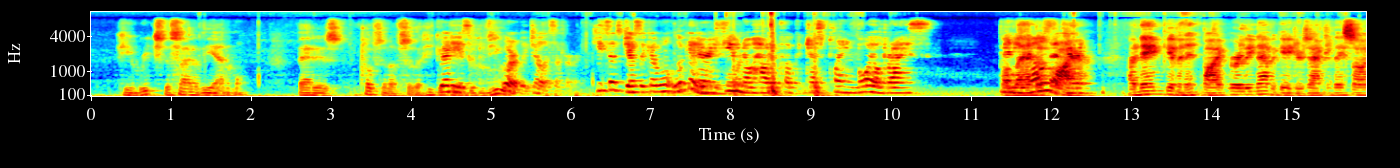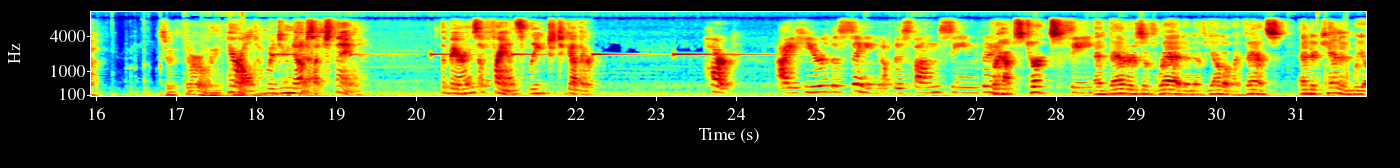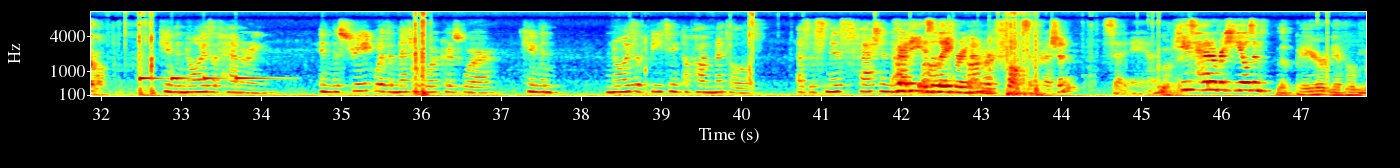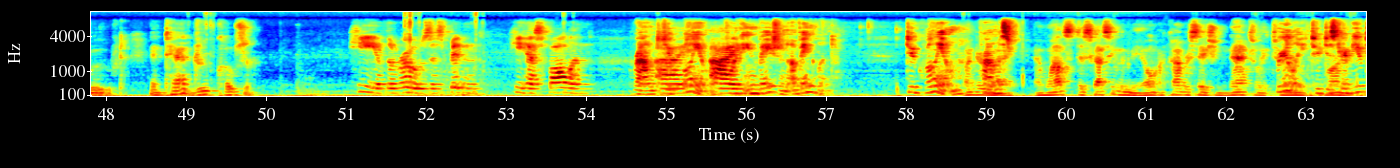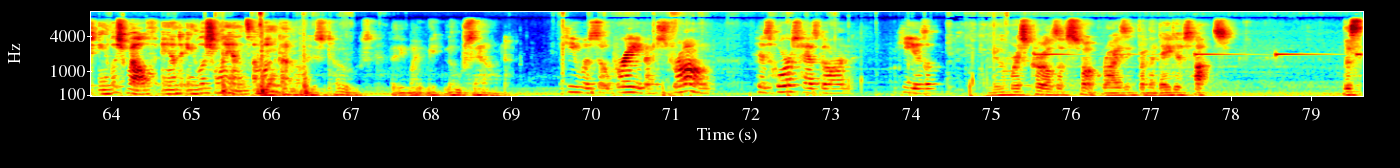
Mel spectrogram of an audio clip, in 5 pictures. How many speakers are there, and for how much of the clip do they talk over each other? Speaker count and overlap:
nine, about 15%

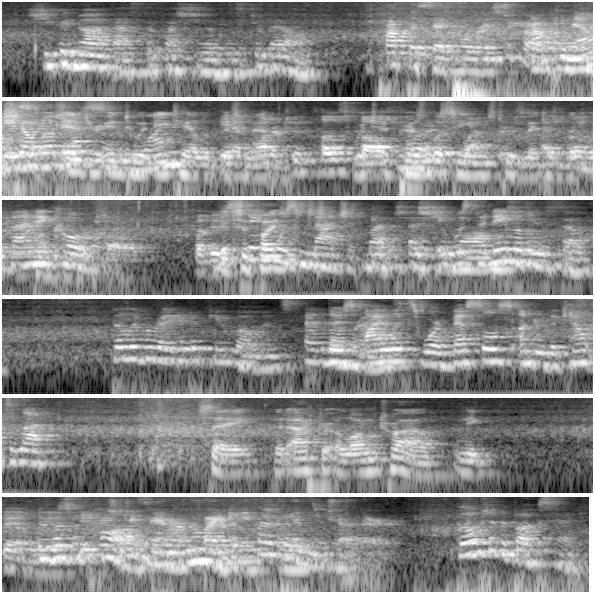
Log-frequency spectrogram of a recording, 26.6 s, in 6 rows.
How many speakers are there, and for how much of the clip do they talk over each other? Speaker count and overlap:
six, about 46%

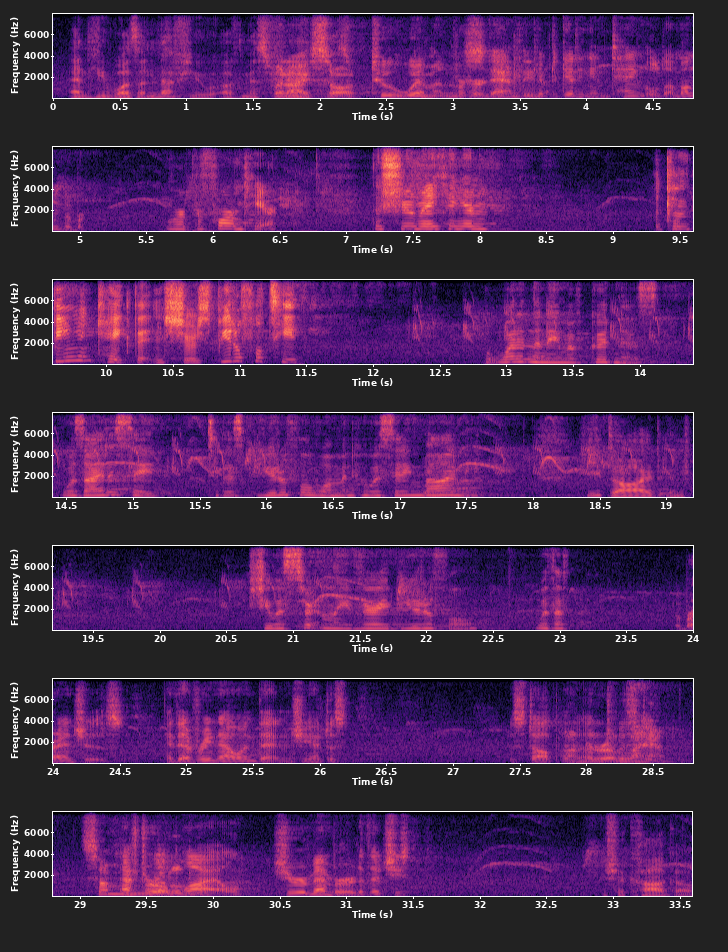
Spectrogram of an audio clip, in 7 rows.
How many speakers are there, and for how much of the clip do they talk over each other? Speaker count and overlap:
six, about 11%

